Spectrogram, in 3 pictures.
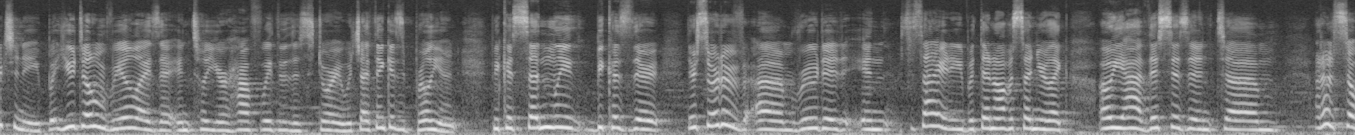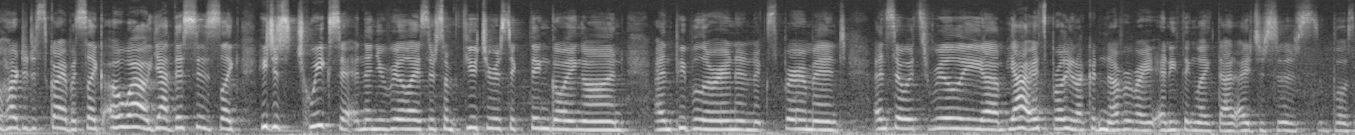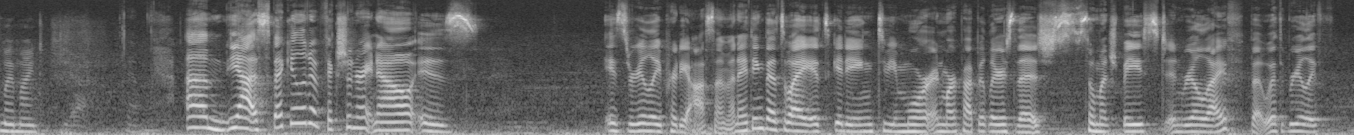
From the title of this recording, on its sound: LIVE from the Utah Arts Festival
